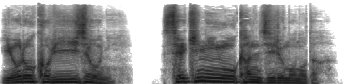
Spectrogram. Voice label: levelup, ja; cookie run

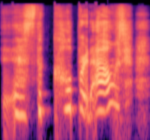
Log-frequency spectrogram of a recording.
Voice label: hit, en; cookie run

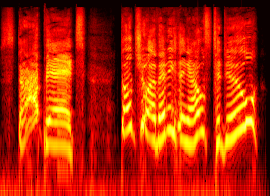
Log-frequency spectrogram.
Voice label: touch, en; Cookie Run

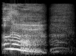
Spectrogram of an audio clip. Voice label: hit fr; Cookie Run

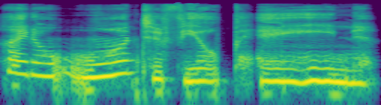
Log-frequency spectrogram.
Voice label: touch, en; Cookie Run

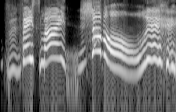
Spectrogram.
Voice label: battle en; cookie run

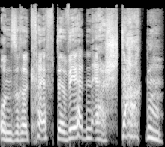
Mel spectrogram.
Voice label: defeat, de; Cookie Run

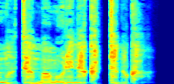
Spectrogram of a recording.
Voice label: defeat, ja; Cookie Run

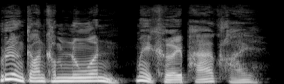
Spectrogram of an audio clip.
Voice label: levelup, th

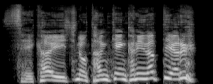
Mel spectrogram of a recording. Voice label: upgrade, ja; Cookie Run

